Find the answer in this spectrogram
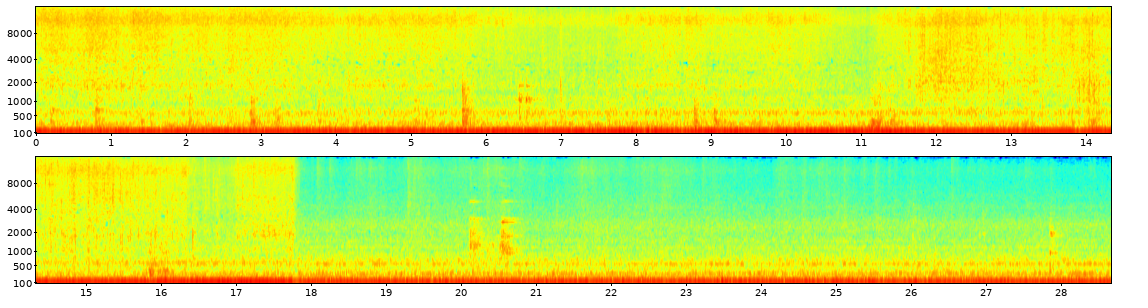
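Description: Garlic, chilli and sliced bitter melon sizzling in hot oil in a frying pan, stirred and scraped with a metal spatula. The sizzling drops away sharply about two-thirds of the way through, leaving a steady low hum and a few light knocks.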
